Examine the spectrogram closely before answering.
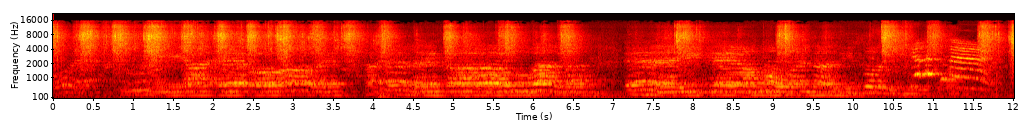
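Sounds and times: wooden sticks clicking: 0:00.0 - 0:06.7, 0:07.4 - 0:11.0, 0:11.6 - 0:12.0
group of voices singing: 0:00.0 - 0:11.0.

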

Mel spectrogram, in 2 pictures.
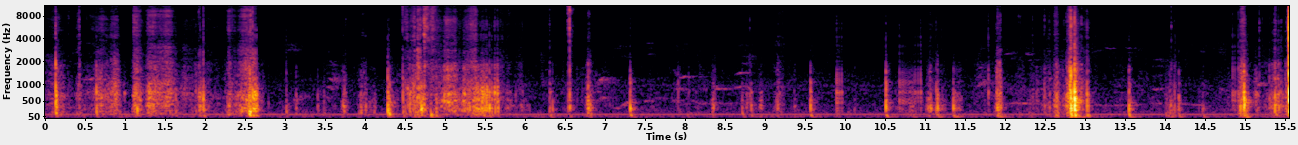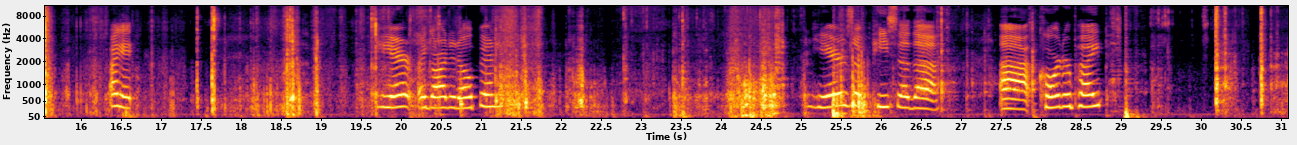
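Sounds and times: faint low hum: 0:00.0 - 0:31.0
cardboard packaging rustling: 0:14.8 - 0:27.3.

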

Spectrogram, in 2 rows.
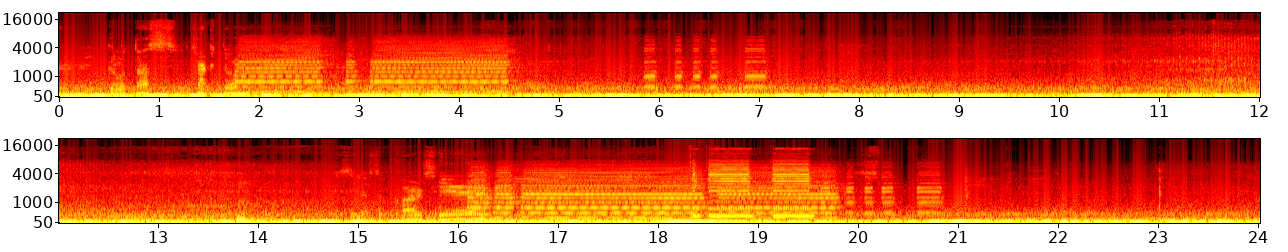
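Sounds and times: vehicle driving rumble: 0:00.0 - 0:24.0
vehicle horn honking: 0:01.8 - 0:04.6, 0:05.8 - 0:07.1, 0:16.1 - 0:21.0.

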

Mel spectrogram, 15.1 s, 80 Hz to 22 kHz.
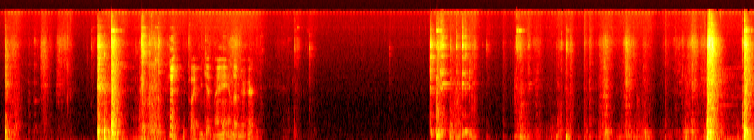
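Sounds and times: metal clinking and scraping: 0:02.0 - 0:03.4.

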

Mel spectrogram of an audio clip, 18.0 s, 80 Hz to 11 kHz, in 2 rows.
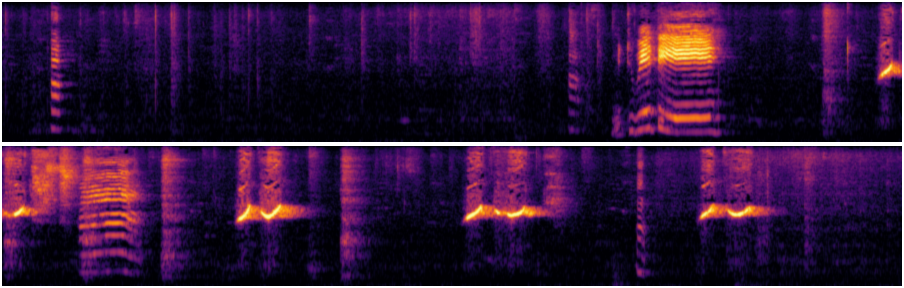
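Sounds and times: short wavering whistles: 0:16.0 - 0:16.7.

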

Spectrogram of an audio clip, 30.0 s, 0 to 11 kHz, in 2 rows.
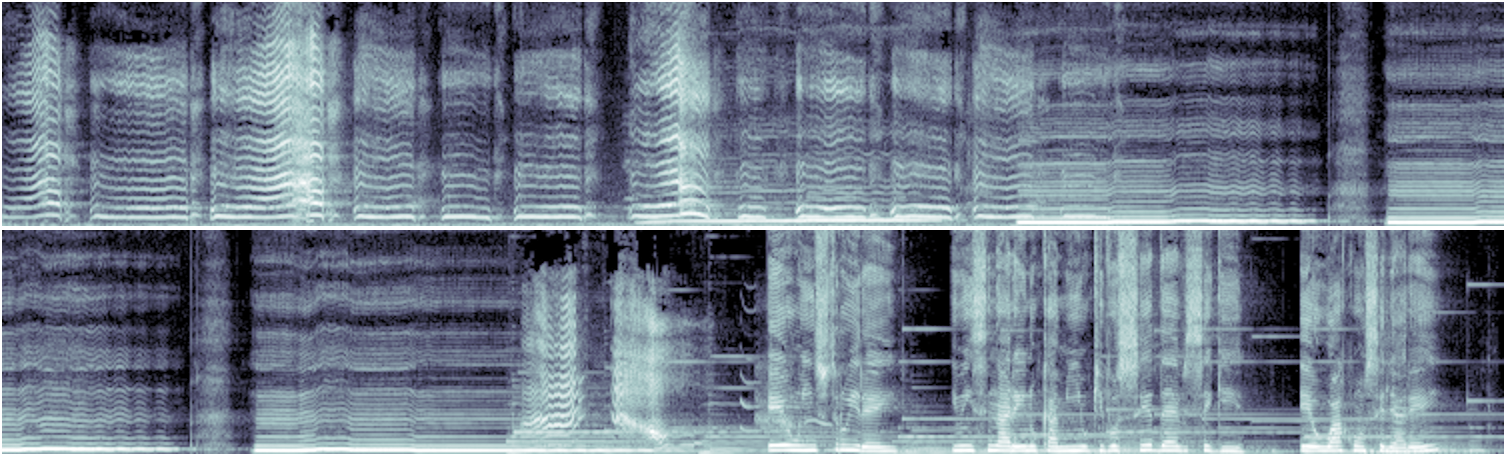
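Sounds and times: baby crying: 0:00.0 - 0:11.2, 0:20.1 - 0:22.1
person humming: 0:04.4 - 0:22.1.

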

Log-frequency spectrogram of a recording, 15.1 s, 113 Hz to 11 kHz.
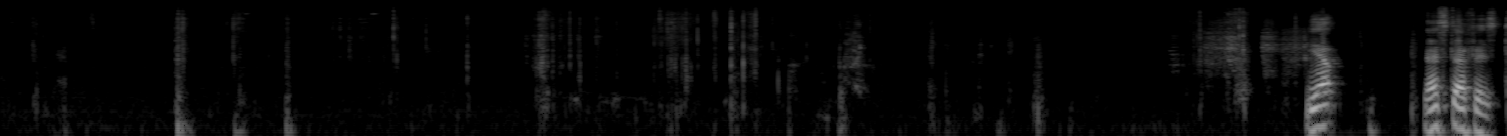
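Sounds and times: trading card rustling in plastic sleeve: 0:03.3 - 0:08.1.

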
